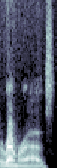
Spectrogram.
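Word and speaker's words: Remorhaz: And so when I talked to Errol, I knew he designed two iconic D&D monsters, the Remoraz, which he corrected me, that's how you say it, the Remoraz,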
